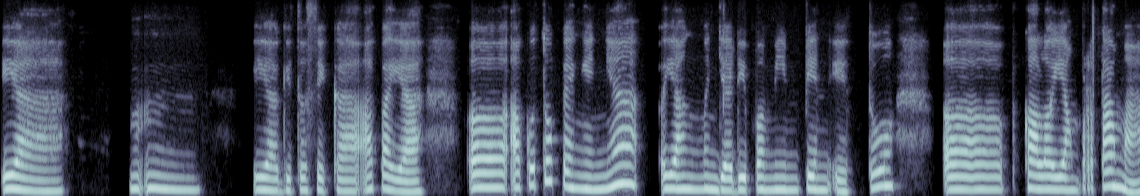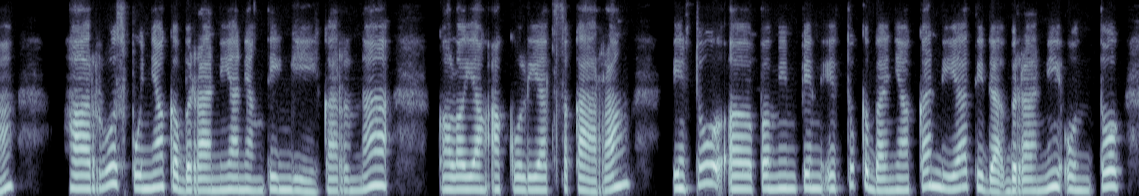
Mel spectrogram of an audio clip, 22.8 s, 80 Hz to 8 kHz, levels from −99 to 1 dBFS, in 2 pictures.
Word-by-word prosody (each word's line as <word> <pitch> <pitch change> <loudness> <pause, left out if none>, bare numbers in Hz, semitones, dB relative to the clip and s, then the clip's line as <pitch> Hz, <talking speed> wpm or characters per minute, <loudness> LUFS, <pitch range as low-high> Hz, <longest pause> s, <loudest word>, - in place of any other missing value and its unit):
Iya. 195 +1 +4 1.1
Mhm, 200 +1 -1 1.0
iya 185 -1 +2
gitu 175 +1 -4
sih, 175 -3 -3
Kak 165 -1 -1
apa 195 0 -1
ya, 155 -2 +1 0.5
eee, 215 +1 +5 0.2
aku 215 +4 -2
tuh 310 0 +2
pengennya 215 +5 +2 0.2
e - - 0
yang 195 0 +3 0.2
menjadi 180 -1 +2
pemimpin 185 0 0
itu, 160 +7 -3 0.6
eee, 185 0 +2 0.3
kalau 195 -2 +4
yang 185 -1 +1
pertama, 210 -2 +1 0.5
harus 205 +5 +2
punya 205 +3 +2
keberanian 175 -1 +1
yang 175 -1 -2
tinggi 175 -5 -1
karena 175 +8 0 0.5
kalau 185 0 +3
yang 185 0 +2
aku 190 -1 -1
lihat 185 0 0
sekarang 190 +6 0 0.4
itu, 220 +7 +1
eee, 195 0 +4
pemimpin 200 +1 +1 0.2
itu 200 +5 -7
kebanyakan 180 +1 0
dia 205 +4 0
tidak 170 -8 0
berani 170 +5 +2
untuk, 195 +6 0
190 Hz, 110 wpm, -21 LUFS, 175-205 Hz, 1.1 s, eee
